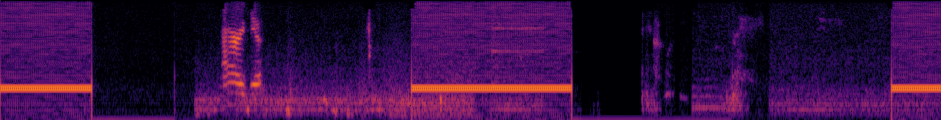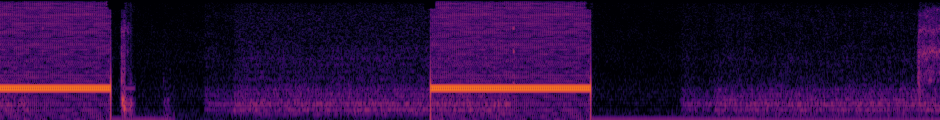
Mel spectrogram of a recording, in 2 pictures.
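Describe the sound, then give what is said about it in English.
A phone call rings out with four steady, evenly spaced ringback tones, each about two seconds long. Faint scuffling, a few whimper-like sounds and a brief voice fill the gaps between rings. “All right, you want me to call? I'm calling.”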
